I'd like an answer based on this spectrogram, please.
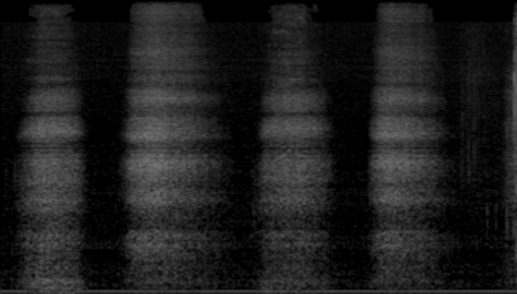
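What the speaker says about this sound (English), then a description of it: "this is basically the diaphragmatic breathing" Four slow, loose diaphragmatic breaths follow one another at an even pace, each a soft airy rush, close and quiet over a low steady hum, demonstrated during a singing-technique lesson.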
